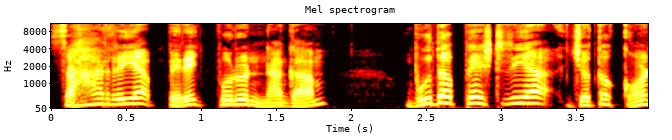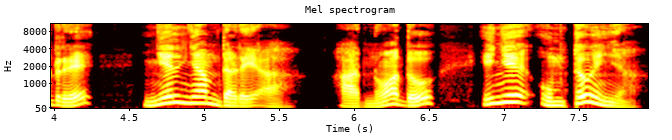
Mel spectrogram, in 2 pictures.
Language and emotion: Santali, happy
